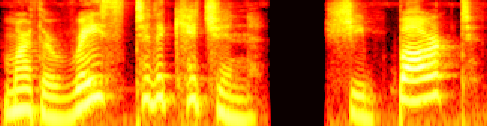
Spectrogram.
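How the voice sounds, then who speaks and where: Slow, expressive storybook reader woman. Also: mid-range voice. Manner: slow, expressive read-aloud delivery. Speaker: children's storyteller. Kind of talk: reading a picture book aloud.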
